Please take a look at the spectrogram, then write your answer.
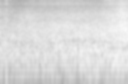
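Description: Ocean surf rolls and breaks near a shoreline used for catching lobster and fish, a steady close wash of waves mixed with wind buffeting the microphone.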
